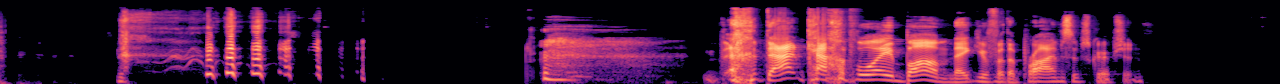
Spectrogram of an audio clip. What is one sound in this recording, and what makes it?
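A second man laughs heartily over an online call.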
